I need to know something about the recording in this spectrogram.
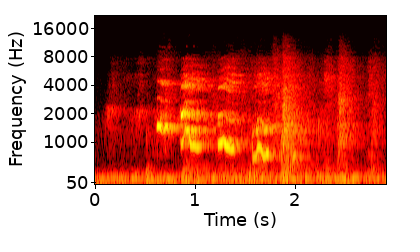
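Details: Labrador Retriever puppies, a litter of six, at play indoors: a quick run of high, wavering whimpers and squeaky yips sliding up and down in pitch, then a short scuffle and fainter squeaks over a soft hum.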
